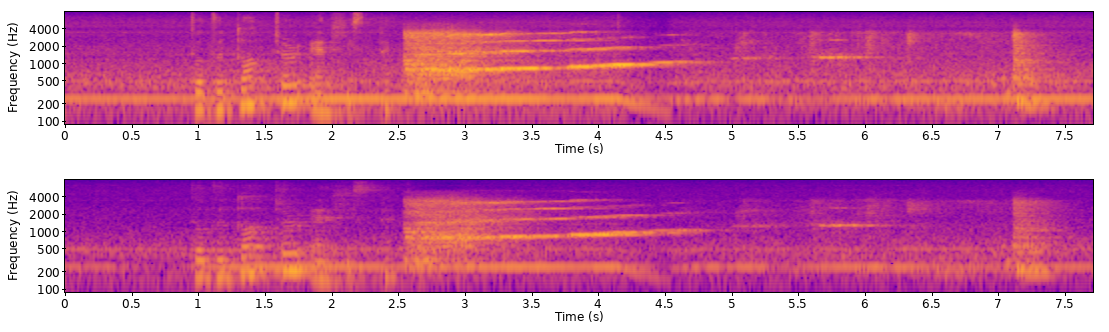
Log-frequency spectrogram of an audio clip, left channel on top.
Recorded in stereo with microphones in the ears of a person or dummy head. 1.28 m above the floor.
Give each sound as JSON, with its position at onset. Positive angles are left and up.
{"t": 0.9, "sound": "a man speaking", "side_deg": 55, "distance_m": 0.6}
{"t": 2.5, "sound": "a squeak", "side_deg": 40, "distance_m": 0.7}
